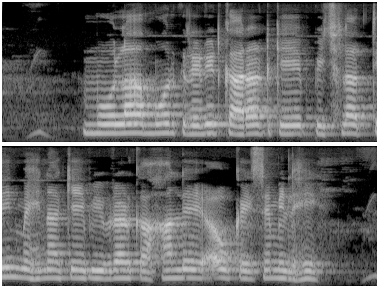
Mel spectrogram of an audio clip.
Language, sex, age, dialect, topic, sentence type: Chhattisgarhi, male, 25-30, Central, banking, question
